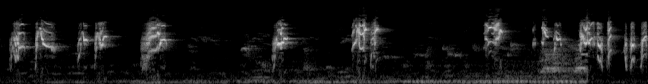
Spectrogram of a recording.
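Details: East Java long-tailed shrike song full of mimicked phrases, played as a lure to make other shrikes sing: short bursts of harsh chirps and squeaky notes separated by brief gaps, more rapid at the end, with a faint low hum.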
